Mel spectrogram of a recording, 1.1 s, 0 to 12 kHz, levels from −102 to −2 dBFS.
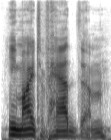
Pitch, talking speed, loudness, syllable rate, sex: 105 Hz, 270 wpm, -17 LUFS, 5.0 syllables/s, male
